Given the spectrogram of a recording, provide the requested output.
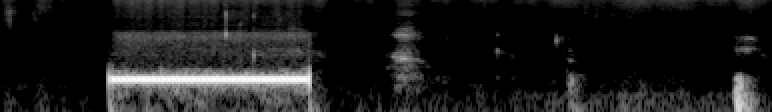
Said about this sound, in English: Why aren't they answering the phone, front desk? I don't know.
